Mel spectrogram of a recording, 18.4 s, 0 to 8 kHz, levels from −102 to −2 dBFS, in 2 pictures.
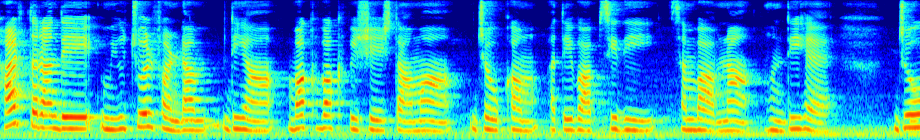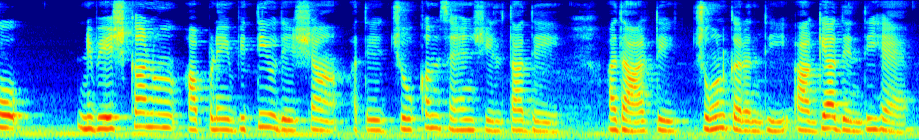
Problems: none marked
